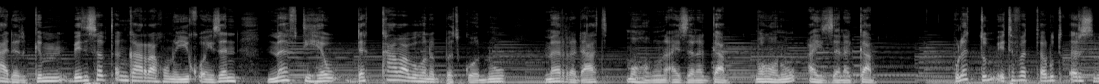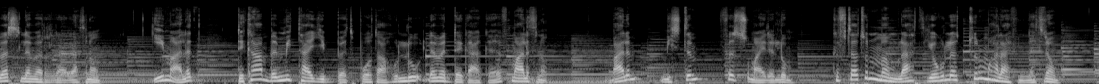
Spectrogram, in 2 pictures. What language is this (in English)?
Amharic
